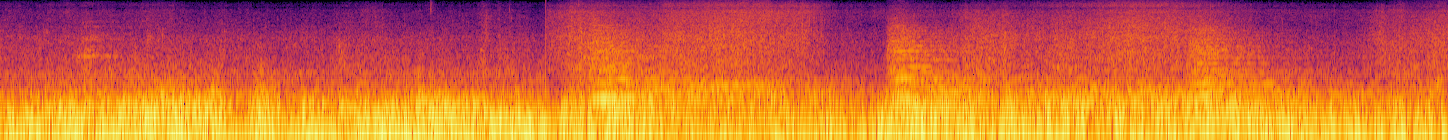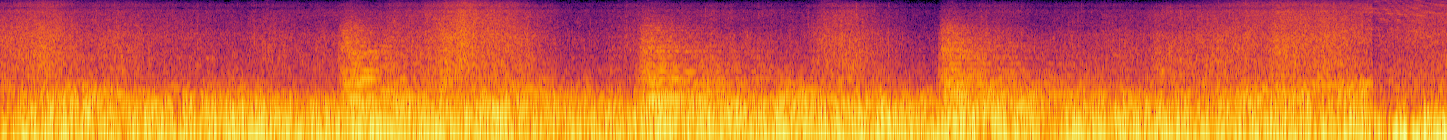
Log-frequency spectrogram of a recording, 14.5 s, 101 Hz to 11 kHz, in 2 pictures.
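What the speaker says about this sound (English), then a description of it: "It is wavy and she's really pounding through and getting slowed down by the waves" Continuous rushing of waves slapping against a sailing boat's hull, with heavy wind buffeting the microphone and periodic surges as the boat pounds through swells under a 20-horsepower engine.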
